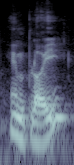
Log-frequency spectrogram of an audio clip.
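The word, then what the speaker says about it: employee: और नियम कहता है कि जिन शब्दों में डबल ई हो अंत में उसमें आखिरी सिलेबल पर स्ट्रेस पड़ेगा। यानी डबल ई पर स्ट्रेस पड़ेगा। उसे भारी बोला जाएगा। और इस शब्द का उच्चारण होगा एंप्लई या एंप्लई। अगर एंप्लई होगा तो दो हिस्सों पर स्ट्रेस होगा। पहले पर भी और अंतिम पर भी।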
